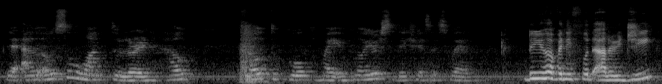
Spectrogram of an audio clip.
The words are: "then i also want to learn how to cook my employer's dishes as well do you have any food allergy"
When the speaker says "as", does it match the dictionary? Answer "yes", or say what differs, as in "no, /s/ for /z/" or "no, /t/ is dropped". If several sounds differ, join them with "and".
no, /s/ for /z/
